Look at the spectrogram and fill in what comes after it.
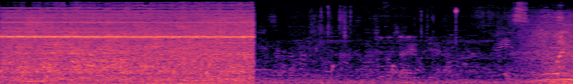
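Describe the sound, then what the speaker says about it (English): A Bangkok Skytrain roars loudly into the station, a dense rumble with a high whining tone that suddenly drops away, leaving quieter station ambience before the noise swells again at the end. "Waiting for our train."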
